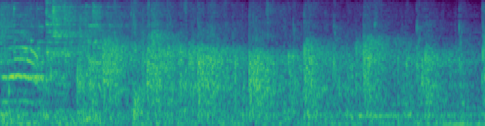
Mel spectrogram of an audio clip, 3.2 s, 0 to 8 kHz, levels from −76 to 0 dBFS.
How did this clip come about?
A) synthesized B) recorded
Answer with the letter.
B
